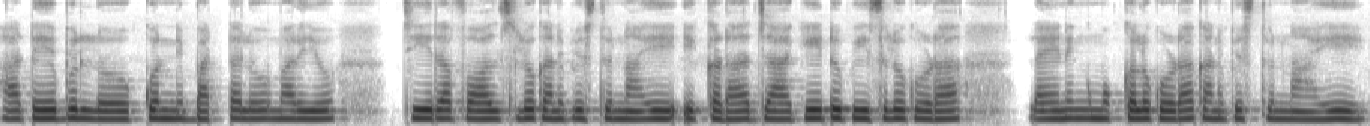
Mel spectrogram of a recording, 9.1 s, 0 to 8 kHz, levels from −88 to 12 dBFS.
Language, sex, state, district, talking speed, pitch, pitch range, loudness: Telugu, female, Andhra Pradesh, Guntur, 120 wpm, 195 Hz, 190-200 Hz, -16 LUFS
